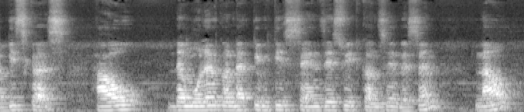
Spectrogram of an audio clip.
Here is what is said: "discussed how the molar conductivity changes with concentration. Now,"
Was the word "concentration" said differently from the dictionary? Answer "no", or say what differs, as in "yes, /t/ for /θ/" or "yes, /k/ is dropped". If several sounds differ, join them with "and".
yes, /s/ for /ʃ/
